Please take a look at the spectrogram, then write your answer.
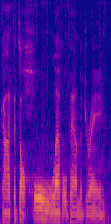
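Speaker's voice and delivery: ordinary delivery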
